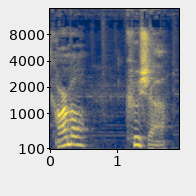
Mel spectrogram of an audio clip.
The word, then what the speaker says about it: Karamell-Küche: like those so we'll see yes it is caramel cusha and Epcot is where you can find these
